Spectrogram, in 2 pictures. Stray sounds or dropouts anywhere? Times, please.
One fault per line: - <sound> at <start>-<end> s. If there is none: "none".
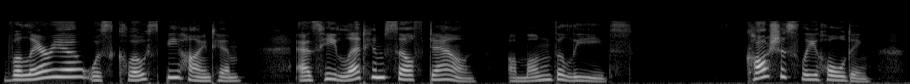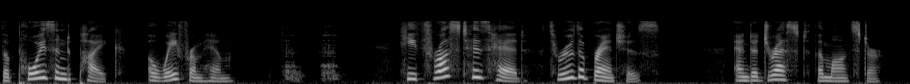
- sniff at 11.9-12.6 s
